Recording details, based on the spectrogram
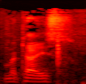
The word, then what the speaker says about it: Mattice: I'm Mark Matisse. I'm with the Greater Minnesota Regional Park. – Could you say your last name again? – Matisse. – Matisse? – Yeah. All right, thank you. – M-A-T-T-I-C-E.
